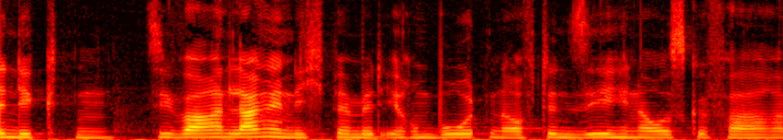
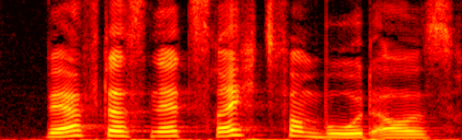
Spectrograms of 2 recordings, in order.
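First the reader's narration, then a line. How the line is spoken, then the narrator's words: Man calling out. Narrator (German): rief der Mann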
